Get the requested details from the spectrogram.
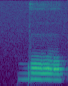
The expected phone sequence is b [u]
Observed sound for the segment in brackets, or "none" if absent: o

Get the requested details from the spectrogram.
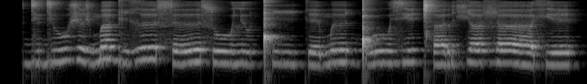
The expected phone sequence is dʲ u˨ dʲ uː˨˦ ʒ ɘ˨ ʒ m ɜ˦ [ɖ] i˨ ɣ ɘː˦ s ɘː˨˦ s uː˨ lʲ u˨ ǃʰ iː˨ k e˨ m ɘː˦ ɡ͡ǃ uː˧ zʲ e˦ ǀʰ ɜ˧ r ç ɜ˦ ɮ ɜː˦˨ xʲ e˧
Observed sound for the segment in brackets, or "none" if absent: ɡ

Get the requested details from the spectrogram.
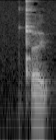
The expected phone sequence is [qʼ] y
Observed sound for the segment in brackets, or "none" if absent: qʼ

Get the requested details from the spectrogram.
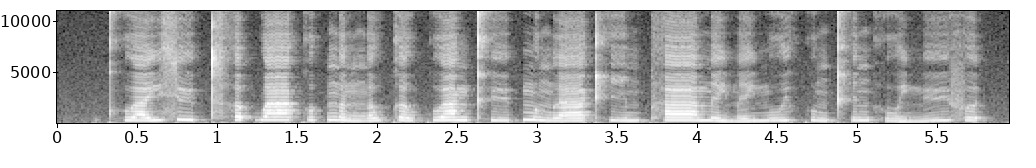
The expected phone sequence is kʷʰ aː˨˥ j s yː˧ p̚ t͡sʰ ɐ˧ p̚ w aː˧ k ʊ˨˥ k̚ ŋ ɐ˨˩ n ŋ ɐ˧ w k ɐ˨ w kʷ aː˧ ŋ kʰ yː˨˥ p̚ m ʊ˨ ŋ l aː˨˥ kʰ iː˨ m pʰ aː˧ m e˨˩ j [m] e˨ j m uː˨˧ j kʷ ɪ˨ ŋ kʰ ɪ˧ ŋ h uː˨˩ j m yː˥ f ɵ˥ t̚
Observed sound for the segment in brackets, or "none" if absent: m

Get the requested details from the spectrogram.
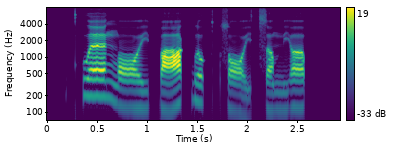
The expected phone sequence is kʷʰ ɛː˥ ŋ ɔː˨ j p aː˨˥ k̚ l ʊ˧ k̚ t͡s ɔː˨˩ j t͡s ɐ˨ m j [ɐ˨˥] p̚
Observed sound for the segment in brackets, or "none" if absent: ɐ˧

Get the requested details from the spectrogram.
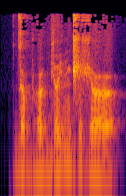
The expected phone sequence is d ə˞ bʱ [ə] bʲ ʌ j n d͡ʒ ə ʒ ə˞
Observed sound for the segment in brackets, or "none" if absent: ə˞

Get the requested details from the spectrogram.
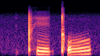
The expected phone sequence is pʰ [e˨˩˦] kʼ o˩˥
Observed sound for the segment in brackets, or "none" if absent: e˨˩˦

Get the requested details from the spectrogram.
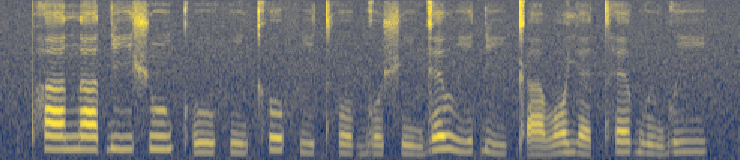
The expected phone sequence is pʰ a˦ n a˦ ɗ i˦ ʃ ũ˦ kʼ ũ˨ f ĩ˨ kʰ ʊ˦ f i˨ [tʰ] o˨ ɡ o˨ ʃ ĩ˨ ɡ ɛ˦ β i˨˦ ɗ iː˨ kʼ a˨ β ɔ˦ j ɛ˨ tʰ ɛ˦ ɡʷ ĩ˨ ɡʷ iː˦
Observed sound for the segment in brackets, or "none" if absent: tʰ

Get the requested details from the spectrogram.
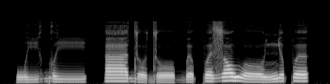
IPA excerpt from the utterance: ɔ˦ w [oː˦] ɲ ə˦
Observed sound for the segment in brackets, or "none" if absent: oː˨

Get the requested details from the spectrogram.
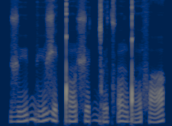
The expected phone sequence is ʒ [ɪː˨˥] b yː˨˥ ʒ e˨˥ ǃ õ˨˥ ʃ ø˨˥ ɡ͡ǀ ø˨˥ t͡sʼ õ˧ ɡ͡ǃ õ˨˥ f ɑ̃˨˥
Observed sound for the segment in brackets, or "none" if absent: yː˨˥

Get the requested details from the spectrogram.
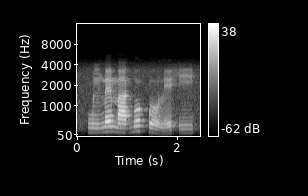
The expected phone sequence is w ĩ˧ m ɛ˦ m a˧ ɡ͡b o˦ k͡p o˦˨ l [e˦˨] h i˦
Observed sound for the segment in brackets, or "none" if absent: e˨˦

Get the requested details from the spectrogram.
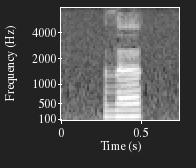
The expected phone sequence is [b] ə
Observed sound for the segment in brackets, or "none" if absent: ð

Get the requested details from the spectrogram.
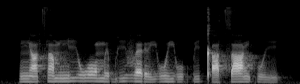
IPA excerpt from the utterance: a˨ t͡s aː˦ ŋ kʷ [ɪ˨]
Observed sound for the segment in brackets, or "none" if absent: i˨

